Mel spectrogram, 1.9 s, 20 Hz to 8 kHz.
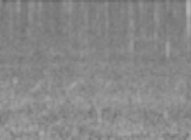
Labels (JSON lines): {"label": "biophony", "recorder": "SoundTrap 500"}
